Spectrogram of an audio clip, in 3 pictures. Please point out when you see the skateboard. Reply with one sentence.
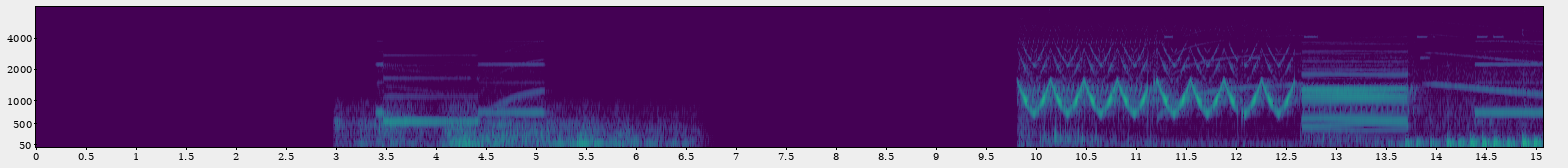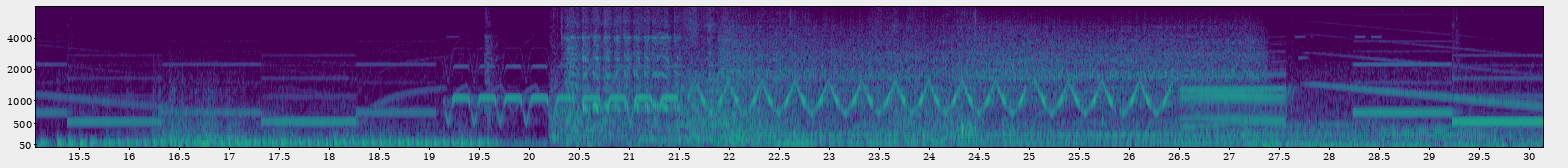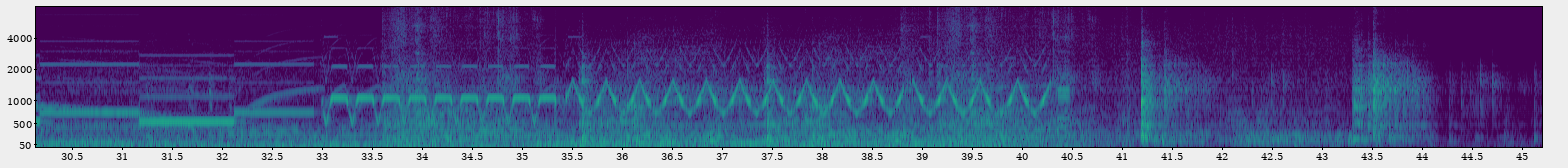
You can hear the skateboard from 20.1 to 24.5 s and from 33.5 to 45.1 s.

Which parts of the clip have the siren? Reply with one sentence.
You can hear the siren from 3.4 to 5.1 s and from 9.8 to 40.5 s.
